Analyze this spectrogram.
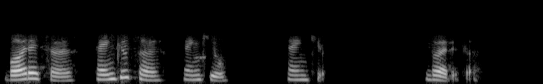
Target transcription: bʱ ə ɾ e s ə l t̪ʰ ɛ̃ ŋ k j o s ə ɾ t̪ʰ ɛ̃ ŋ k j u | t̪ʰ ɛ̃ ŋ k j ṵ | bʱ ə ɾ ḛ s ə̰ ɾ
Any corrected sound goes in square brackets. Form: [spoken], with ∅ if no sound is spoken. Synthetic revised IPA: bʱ ə ɾ e s ə [ɾ] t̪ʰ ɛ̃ ŋ k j [u] s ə ɾ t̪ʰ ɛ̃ ŋ k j u | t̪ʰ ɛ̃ ŋ k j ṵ | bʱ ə ɾ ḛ s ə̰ ɾ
